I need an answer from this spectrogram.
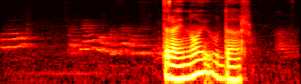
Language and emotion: Russian, neutral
